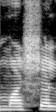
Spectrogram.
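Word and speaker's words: muscle: उसके बाद सी कब साइलेंट होता है, कभी भी एस सी एल ई आपको दिखे, एस सी एल ई, तो भी आपको सी को नहीं पढ़ना है। जैसे कौर, शक्ल और मशल हो गया।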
